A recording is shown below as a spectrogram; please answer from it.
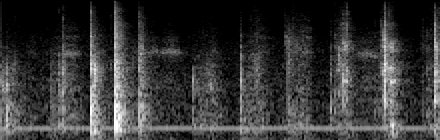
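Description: A spoon stirring cake batter in a bowl, with short irregular scrapes and taps of the spoon against the bowl's side.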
